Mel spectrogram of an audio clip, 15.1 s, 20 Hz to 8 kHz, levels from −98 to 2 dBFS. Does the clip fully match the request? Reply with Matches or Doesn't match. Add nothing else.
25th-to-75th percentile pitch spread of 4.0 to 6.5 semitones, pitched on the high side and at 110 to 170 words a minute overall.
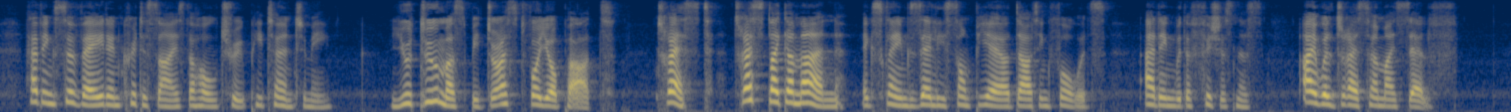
Matches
